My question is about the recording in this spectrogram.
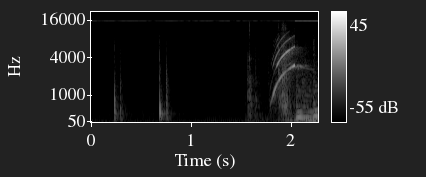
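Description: Mostly quiet, with two faint short knocks in the first second. Near the end comes a cartoon sound effect: a single whistle-like tone that glides quickly upward.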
